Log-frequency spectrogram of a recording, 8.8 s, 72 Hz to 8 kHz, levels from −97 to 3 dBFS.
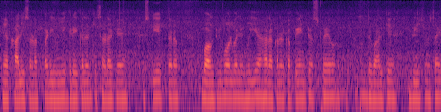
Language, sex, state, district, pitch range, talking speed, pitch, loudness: Hindi, male, Bihar, Araria, 125-130 Hz, 210 wpm, 130 Hz, -36 LUFS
